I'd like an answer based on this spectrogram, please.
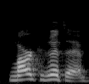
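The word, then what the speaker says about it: Mark Rutte: world economic forum too who's what's his name mark rude yes mark is very very deeply involved in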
